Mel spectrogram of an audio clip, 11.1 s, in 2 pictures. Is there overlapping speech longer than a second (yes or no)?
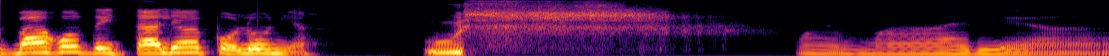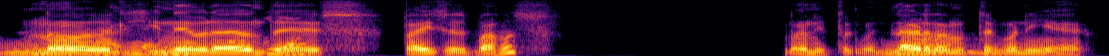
yes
